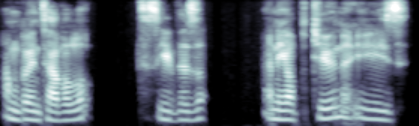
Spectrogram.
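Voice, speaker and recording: A middle-aged man with a broad Yorkshire accent, speaking in a measured, earnest way as an interview guest. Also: a little high, steady tone, creaky, a little mellow, no echo, studio quality. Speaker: interview guest, public sector communications professional. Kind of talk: reflective conversational interview.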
